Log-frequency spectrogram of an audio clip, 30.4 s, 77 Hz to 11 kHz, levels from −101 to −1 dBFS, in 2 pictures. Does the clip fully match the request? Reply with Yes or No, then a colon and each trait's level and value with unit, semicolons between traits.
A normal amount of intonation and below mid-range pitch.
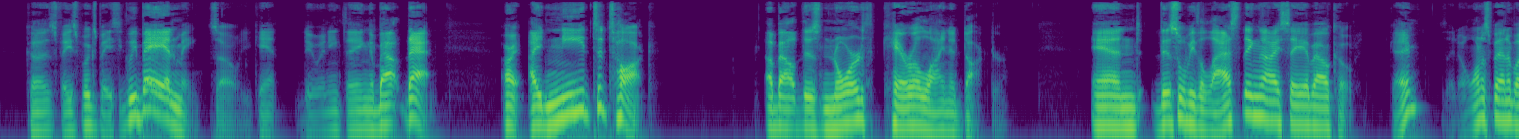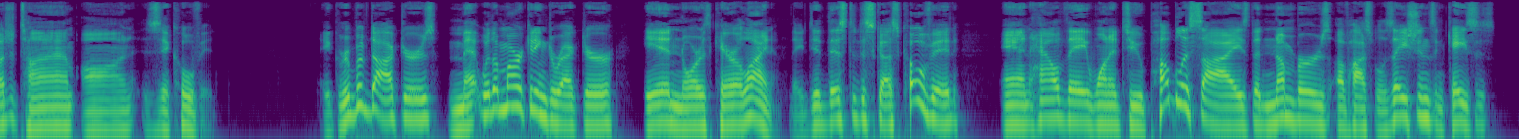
No: wide, 6.9 semitones; low, 125 Hz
